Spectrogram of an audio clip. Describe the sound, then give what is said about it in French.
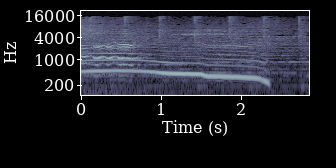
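A single long, wailing howl in the night, accompanied by cries of pain, slides slowly downward in pitch for a couple of seconds, loud, then cuts off abruptly into quiet background. “Puis un second, accompagné de cris de douleur.”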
